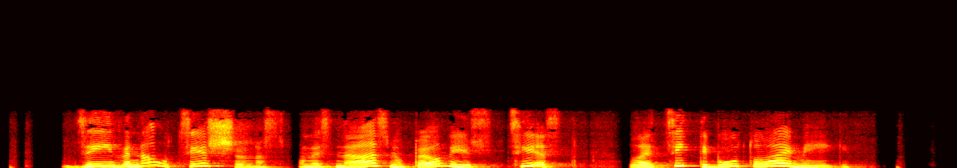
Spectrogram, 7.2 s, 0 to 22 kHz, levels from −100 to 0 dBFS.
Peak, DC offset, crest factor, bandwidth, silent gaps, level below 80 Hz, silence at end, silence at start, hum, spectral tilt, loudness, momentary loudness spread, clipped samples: -2 dBFS; under 0.1%; 16 dB; 7.8 kHz; 4.66-4.71 s; -66 dBFS; 0.8 s; 0.5 s; none; -6.5 dB/octave; -17 LUFS; 11 LU; under 0.1%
